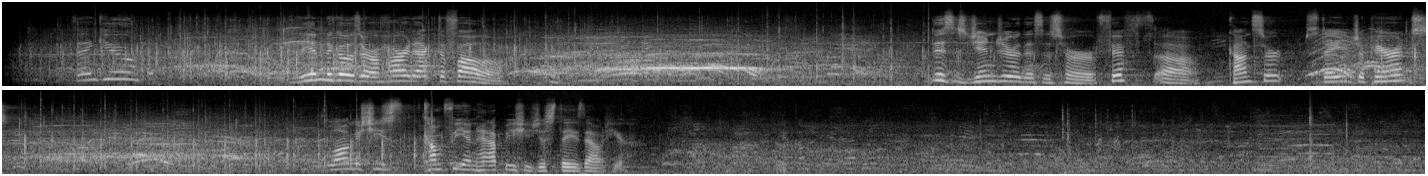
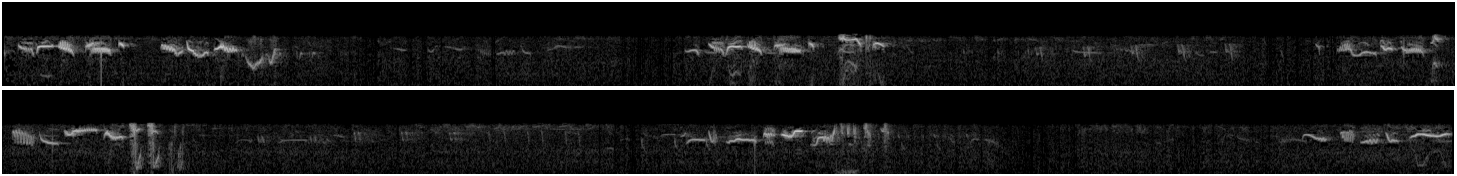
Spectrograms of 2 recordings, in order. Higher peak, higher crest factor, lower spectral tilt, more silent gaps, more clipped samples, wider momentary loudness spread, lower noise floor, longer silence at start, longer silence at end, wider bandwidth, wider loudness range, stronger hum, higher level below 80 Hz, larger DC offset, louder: first, 0 dBFS vs -10 dBFS; about the same, 20 dB vs 20 dB; first, -3 dB/octave vs 5 dB/octave; neither; neither; second, 20 LU vs 28 LU; second, -42 dBFS vs -57 dBFS; about the same, 0.15 s vs 0.15 s; about the same, 0 s vs 0 s; first, over 20 kHz vs 4.6 kHz; second, 17 LU vs 23 LU; neither; first, -48 dBFS vs -72 dBFS; neither; first, -19 LUFS vs -22 LUFS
